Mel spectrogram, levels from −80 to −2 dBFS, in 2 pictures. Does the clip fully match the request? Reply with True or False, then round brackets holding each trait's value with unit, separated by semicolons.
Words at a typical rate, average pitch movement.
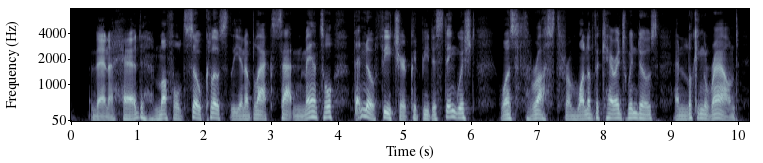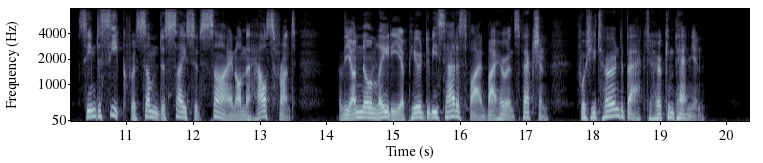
False (165 wpm; 5.8 semitones)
